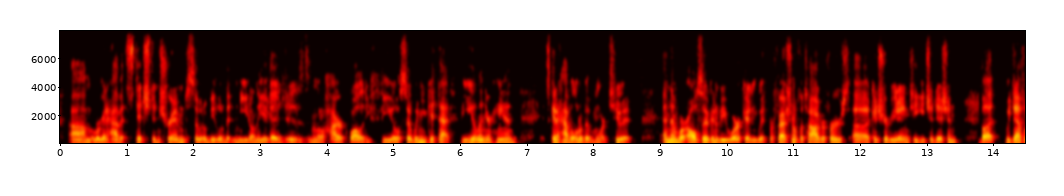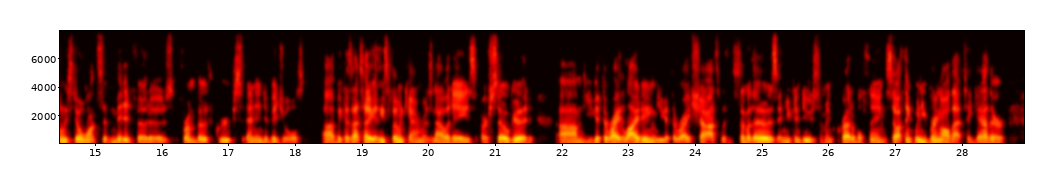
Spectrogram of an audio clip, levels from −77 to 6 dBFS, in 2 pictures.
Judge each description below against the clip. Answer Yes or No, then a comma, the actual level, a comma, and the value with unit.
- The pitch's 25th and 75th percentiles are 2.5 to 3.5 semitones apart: No, average, 4.6 semitones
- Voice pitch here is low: Yes, low, 115 Hz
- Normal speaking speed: No, fast, 240 wpm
